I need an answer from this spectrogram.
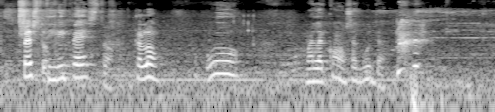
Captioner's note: giggles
